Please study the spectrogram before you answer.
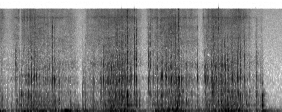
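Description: Fingertips type on a low-profile mechanical keyboard with plastic keycaps, pressing the left-side keys and the yellow plastic spacebar. A steady stream of quick, clacky keystrokes with soft low thuds fills the clip, broken by a few brief pauses, and each press dies away almost at once.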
